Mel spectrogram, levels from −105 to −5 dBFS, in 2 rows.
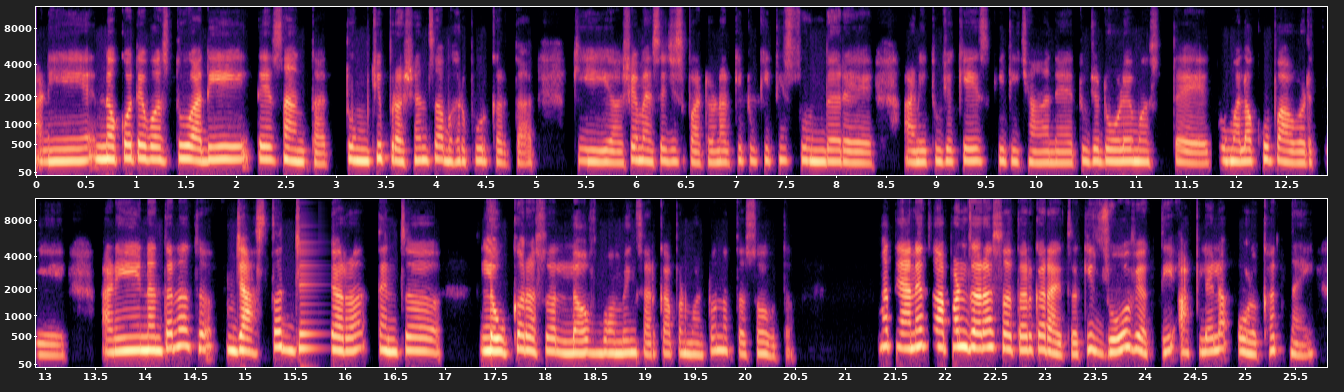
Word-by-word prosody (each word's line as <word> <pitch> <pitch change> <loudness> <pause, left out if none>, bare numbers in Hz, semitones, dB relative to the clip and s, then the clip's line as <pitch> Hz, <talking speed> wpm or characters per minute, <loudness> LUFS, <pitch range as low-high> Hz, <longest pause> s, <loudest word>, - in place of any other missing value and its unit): आणि 200 +2 +1
नको 230 +1 +4
ते 245 - +5
वस्तू 225 +2 +1
आधी 230 +2 +2
ते 230 -1 +2
सांगतात, 195 -6 -1 0.2
तुमची 210 0 +3
प्रशंसा 215 +2 -1
भरपूर 200 0 -3
करतात, 180 -3 -11 0.4
की 195 -2 -3
असे 180 +5 -5
मेसेज 200 -1 -3
पाठवणार 185 +1 -6
की 215 - -7
तू - - -7
किती 215 +1 -8
सुंदर 200 -2 -1
आहे 180 -2 -4 0.4
आणि 185 0 -1
तुझे 200 -1 -4
केस 205 -1 -3
किती 200 -1 -6
छान 180 -1 -5
आहेत, 180 0 -6
तुझे 205 0 -3
डोळे 200 0 0
मस्त 190 -1 -8
आहेत, 175 -2 -4
तू 205 - -4
मला 200 +1 +1
खूप 220 -1 -4
आवडते 180 -2 -6 0.4
आणि 235 +3 +5
नंतरच 280 +5 +4 0.4
जास्तच 245 +3 +3
जरा 275 -3 0 0.2
त्यांचं 235 -2 +1 0.5
लवकर 235 +2 +6
असं 230 +1 0 0.2
लव्ह 205 0 +2
बॉम्बिंगसारखं 200 -2 -1
आपण 195 +1 -5
म्हणतो 185 +5 -5
ना, 245 - 0
तसं 190 +1 -7
होतं. 165 -5 -8 0.9
मग 320 - +2
त्यानेच 300 +2 +4
आपण 310 +1 +6
जरा 290 0 +7
सतर्क 255 -2 -1
राहायचं, 190 -7 0
की 260 - 0
जो 235 +7 +4
व्यक्ती 230 -1 -2
आपल्याला 225 +5 -2 0.2
ओळखत 220 +4 -3
नाही, 180 -1 -7
210 Hz, 140 wpm, -18 LUFS, 195-235 Hz, 0.9 s, जरा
